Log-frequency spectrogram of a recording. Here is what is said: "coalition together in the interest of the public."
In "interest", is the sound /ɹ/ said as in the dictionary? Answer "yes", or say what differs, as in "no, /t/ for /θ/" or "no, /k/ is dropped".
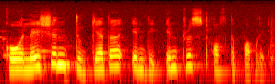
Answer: yes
